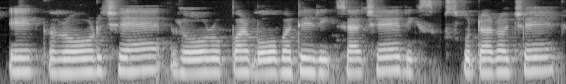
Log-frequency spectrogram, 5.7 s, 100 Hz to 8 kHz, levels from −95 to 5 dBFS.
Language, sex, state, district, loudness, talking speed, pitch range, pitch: Gujarati, female, Gujarat, Valsad, -15 LUFS, 115 wpm, 185-200 Hz, 185 Hz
